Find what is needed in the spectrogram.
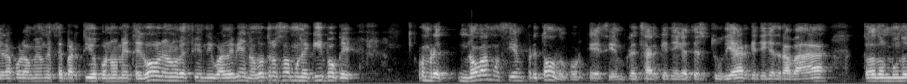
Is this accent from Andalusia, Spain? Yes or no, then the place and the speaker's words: yes; El Bosque, Andalusia, Spain; venimos todos desde el Bosque, quitando tres que hay de Ubrique, venimos todos desde el Bosque y desde Villamartín.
